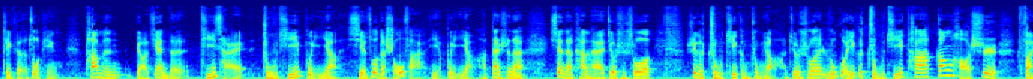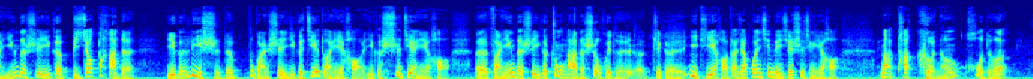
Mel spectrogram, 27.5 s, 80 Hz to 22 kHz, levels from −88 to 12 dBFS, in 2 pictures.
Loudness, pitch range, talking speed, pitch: -23 LUFS, 120-165 Hz, 265 characters per minute, 140 Hz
